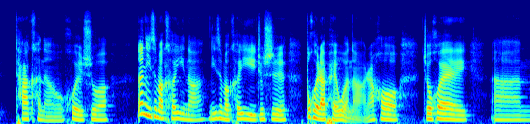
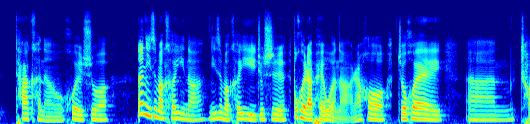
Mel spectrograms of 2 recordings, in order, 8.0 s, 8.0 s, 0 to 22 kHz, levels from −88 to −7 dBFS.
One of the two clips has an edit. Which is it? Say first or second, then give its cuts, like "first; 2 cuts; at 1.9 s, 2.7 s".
second; 2 cuts; at 4.4 s, 5.9 s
